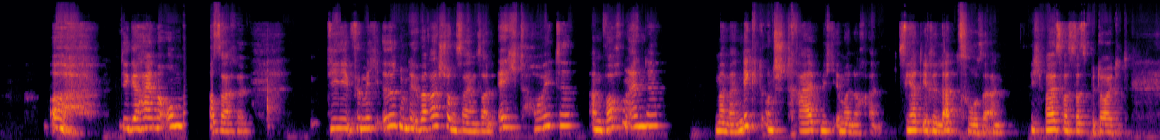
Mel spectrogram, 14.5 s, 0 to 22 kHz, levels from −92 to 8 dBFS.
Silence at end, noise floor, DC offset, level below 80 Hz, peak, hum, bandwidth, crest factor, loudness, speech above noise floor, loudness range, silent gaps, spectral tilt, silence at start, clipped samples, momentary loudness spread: 0 s; -64 dBFS; under 0.1%; -64 dBFS; -8 dBFS; none; over 20 kHz; 18 dB; -25 LUFS; 40 dB; 2 LU; none; -4.5 dB/octave; 0.65 s; under 0.1%; 12 LU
